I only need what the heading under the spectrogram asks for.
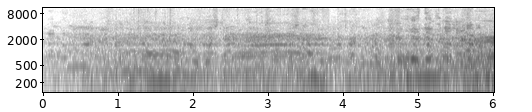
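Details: Cattle at a busy cattle market in Raniganj, Dinajpur, Bangladesh, 2025, giving low drawn-out moos over background chatter, a passing vehicle and bargaining voices.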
